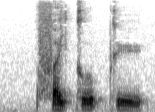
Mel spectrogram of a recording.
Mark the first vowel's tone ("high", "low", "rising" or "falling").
low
